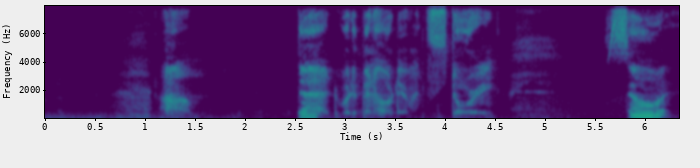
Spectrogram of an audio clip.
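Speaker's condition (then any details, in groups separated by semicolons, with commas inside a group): Cerebral palsy; voice permanently damaged, may be hard to understand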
